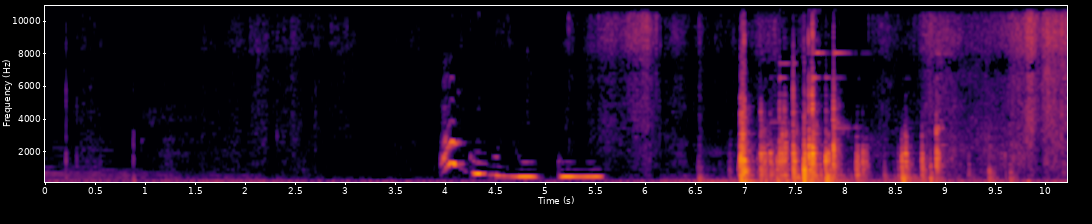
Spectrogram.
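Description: A baby goat bleats about four seconds in: one call falling in pitch, then a short level note. About seven seconds in comes a flurry of sharp knocks and rustles.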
